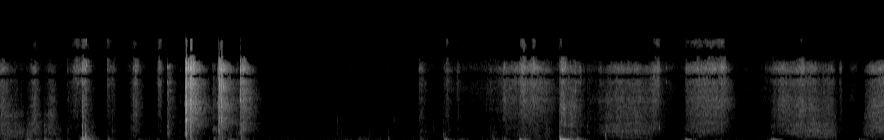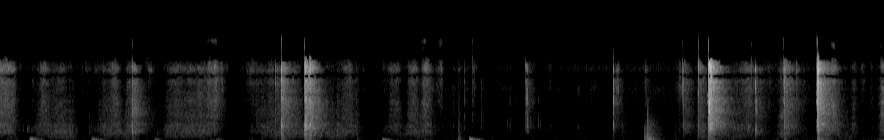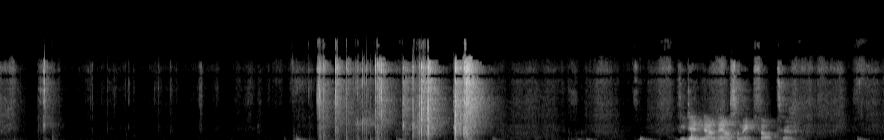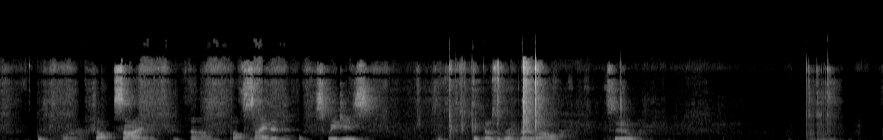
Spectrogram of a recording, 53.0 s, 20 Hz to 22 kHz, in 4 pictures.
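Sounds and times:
cloth rubbing vinyl: 6.7s - 20.2s, 27.8s - 53.0s
vinyl sheet rustling and crinkling: 19.6s - 48.2s.

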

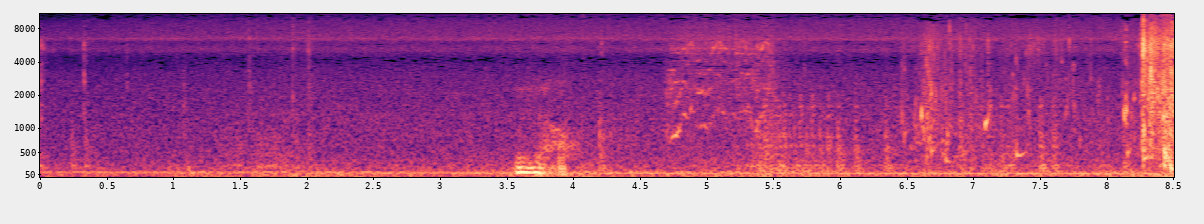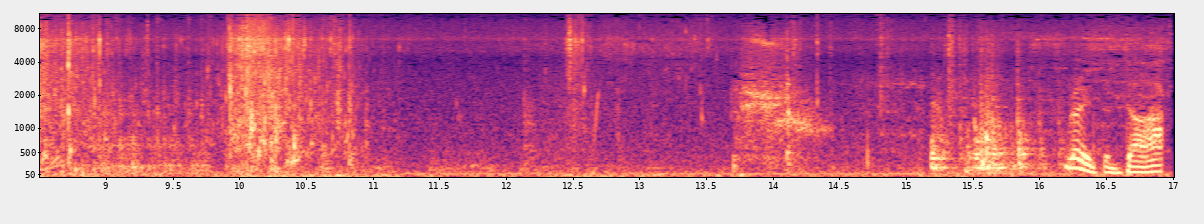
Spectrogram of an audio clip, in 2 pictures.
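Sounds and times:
water splashing beside canoe: 6.4s - 11.4s, 12.2s - 13.7s.

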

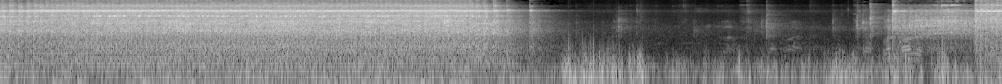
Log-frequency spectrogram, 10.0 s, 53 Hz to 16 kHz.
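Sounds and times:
demolition hammer breaking concrete: 0.0s - 5.6s, 8.9s - 10.0s.

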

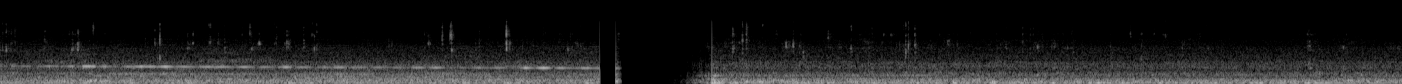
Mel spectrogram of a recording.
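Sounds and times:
low background rumble: 0.0s - 6.0s, 6.8s - 14.0s
animal crunching dry food: 7.1s - 12.2s.

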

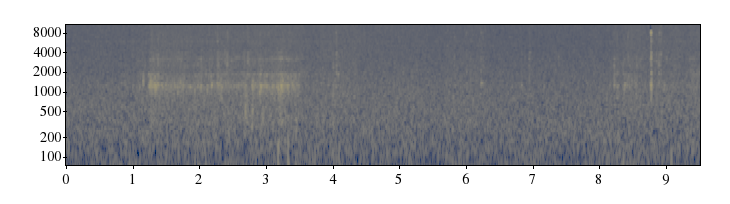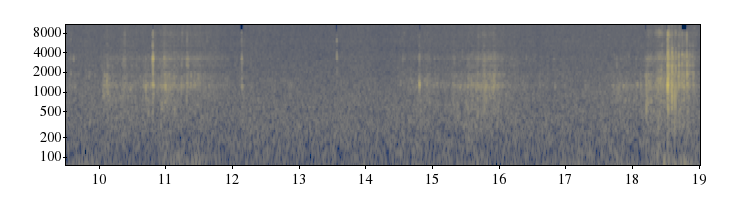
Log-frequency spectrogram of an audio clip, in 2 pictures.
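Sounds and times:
fish splashing in water: 1.0s - 4.3s, 8.2s - 12.2s, 14.5s - 16.8s, 17.6s - 19.0s.

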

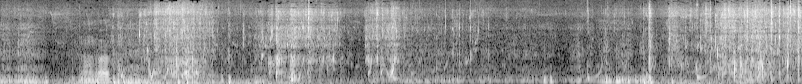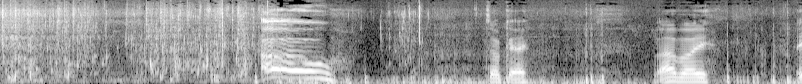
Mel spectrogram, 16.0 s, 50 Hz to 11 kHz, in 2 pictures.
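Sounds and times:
fish splashing in water: 1.4s - 4.9s, 5.9s - 10.6s.

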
